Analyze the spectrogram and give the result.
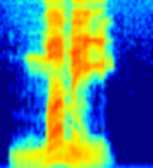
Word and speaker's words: Mumme: All right, so McMurray football coach Hal Mummy, but it's spelled M-U-M-M-E, but it's pronounced like mummy. Get it? – Oh, yeah, I see what you're doing here.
